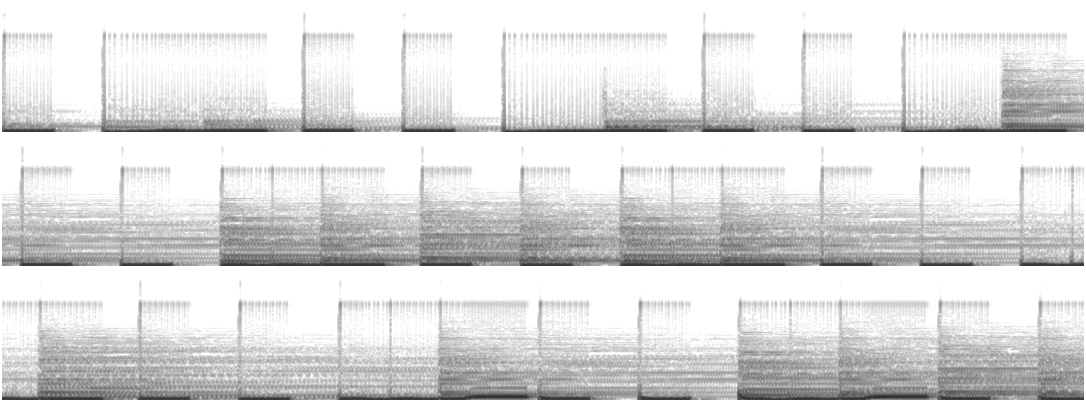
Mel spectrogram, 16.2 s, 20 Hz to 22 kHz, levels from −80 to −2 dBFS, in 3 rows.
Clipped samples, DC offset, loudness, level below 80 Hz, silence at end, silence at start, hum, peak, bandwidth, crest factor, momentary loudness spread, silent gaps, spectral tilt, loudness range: under 0.1%; under 0.1%; -26 LUFS; -24 dBFS; 0 s; 0 s; none; -14 dBFS; 8.6 kHz; 10 dB; 7 LU; none; -7.5 dB/octave; 3 LU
